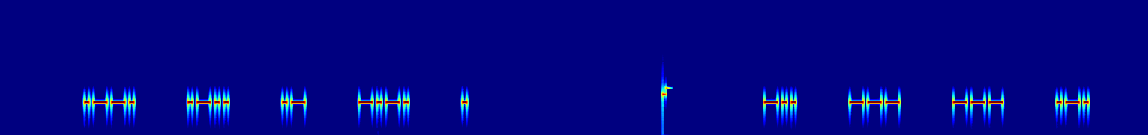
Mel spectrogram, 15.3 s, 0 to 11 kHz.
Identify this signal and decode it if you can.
Morse code, heard as a keyed tone, about 20 wpm, spaced as for 9 wpm, 700 Hz. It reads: PLACE DOOR
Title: 4x Character Spacing - Top 300 Words - 20wpm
